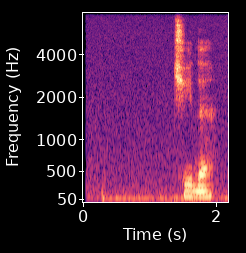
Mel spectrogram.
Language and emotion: Russian, neutral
